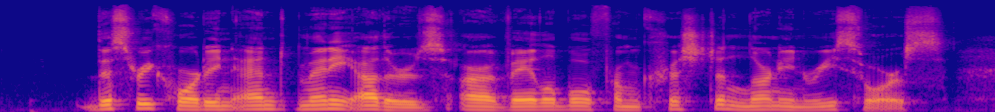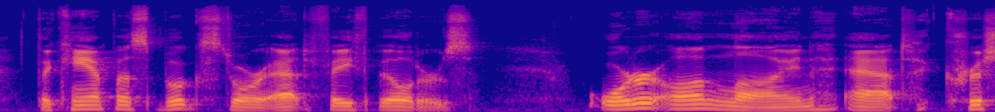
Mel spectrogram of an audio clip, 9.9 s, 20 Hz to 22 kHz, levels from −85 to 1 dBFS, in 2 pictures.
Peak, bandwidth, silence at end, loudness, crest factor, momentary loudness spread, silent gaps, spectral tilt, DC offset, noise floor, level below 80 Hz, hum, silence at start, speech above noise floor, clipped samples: -8 dBFS; 18 kHz; 0 s; -26 LUFS; 18 dB; 9 LU; none; -5 dB/octave; under 0.1%; -57 dBFS; -72 dBFS; none; 0.4 s; 31 dB; under 0.1%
